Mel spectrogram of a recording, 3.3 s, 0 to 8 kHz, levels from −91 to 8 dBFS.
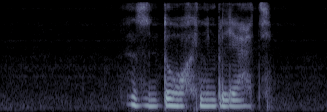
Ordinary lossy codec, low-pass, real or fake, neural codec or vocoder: none; 7.2 kHz; fake; codec, 24 kHz, 6 kbps, HILCodec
